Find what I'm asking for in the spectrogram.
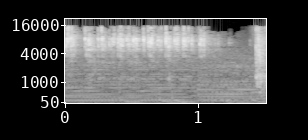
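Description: Dice for a Persuasion check, a green and two yellows, rattle and clatter across a hard surface in a quick burst of sharp, rapid clicks, loud and without any voices, ending with a final brighter clack.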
